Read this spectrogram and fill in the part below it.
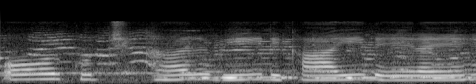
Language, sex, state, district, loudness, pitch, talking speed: Hindi, female, Madhya Pradesh, Dhar, -16 LUFS, 155 Hz, 100 wpm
